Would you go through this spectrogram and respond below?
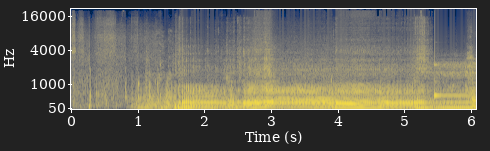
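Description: Engine of a 2025 Hyundai Elantra N building revs as it pulls away under acceleration, a steady loud drone rising and falling in pitch through gear changes, with no talking over it.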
